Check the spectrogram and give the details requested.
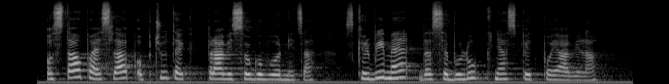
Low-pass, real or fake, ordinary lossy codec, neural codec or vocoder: none; real; none; none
